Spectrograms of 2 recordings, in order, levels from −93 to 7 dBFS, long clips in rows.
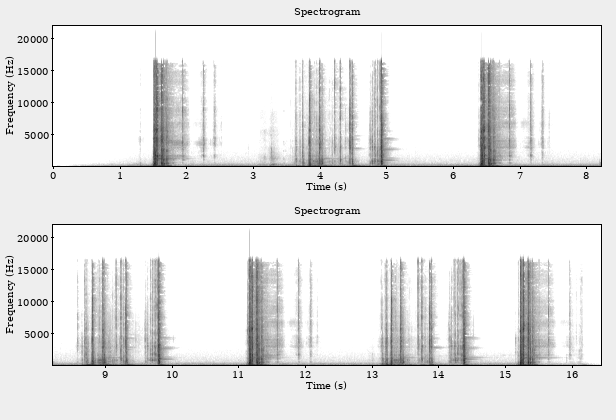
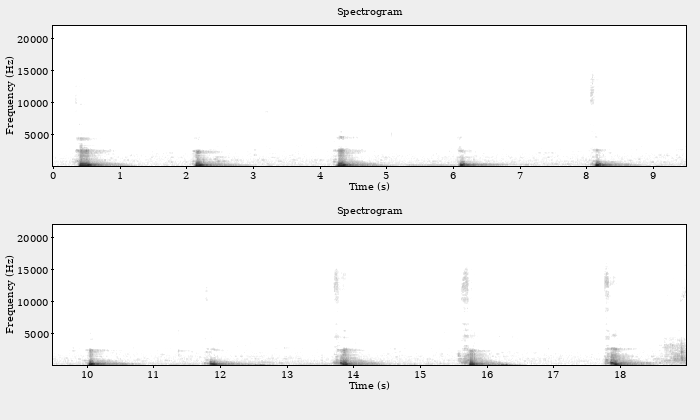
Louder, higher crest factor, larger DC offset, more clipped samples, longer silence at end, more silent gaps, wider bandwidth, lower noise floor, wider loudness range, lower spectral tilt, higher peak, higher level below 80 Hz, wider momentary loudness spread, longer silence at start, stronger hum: first, -22 LUFS vs -26 LUFS; about the same, 26 dB vs 22 dB; neither; neither; about the same, 0.95 s vs 1 s; neither; first, 17 kHz vs 2.7 kHz; second, -71 dBFS vs -85 dBFS; about the same, 6 LU vs 7 LU; second, -3 dB/octave vs -14 dB/octave; first, 0 dBFS vs -8 dBFS; first, -42 dBFS vs -68 dBFS; first, 23 LU vs 12 LU; first, 1.5 s vs 0.4 s; neither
